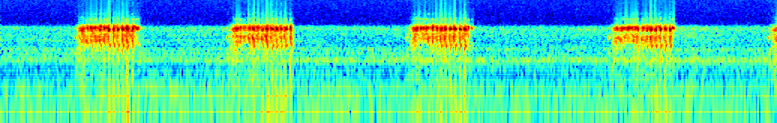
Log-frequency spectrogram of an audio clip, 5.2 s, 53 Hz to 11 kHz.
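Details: Owl in the early morning, 5:27 AM on March 24, 2013: rough, noisy screech-hisses of about a third of a second, five in quick series roughly every second and a quarter, over steady low hum.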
